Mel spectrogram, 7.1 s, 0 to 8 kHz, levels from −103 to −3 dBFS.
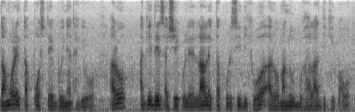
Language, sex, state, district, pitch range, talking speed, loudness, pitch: Nagamese, male, Nagaland, Dimapur, 85-95 Hz, 210 wpm, -21 LUFS, 90 Hz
